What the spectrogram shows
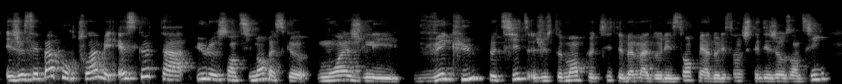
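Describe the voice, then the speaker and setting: A woman's voice: mid-range voice, very animated, a little fast, few pauses, darkish tone. A woman in her late thirties from France, hosting a casual interview podcast in a friendly, conversational way. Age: late 30s. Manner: friendly, conversational, addresses guest informally. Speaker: podcast host.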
